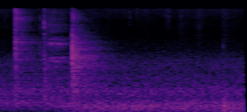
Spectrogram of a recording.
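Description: Faint handling sounds as a pen is picked up over a paper worksheet, with two short clicks, the sharper one about three-quarters of a second in.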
